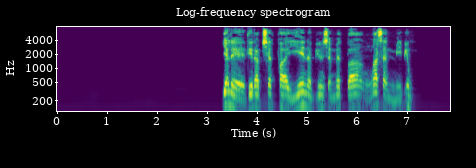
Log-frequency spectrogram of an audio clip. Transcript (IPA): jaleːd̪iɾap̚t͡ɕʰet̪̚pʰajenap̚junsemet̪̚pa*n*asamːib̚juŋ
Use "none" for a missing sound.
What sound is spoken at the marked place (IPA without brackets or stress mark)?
ŋ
